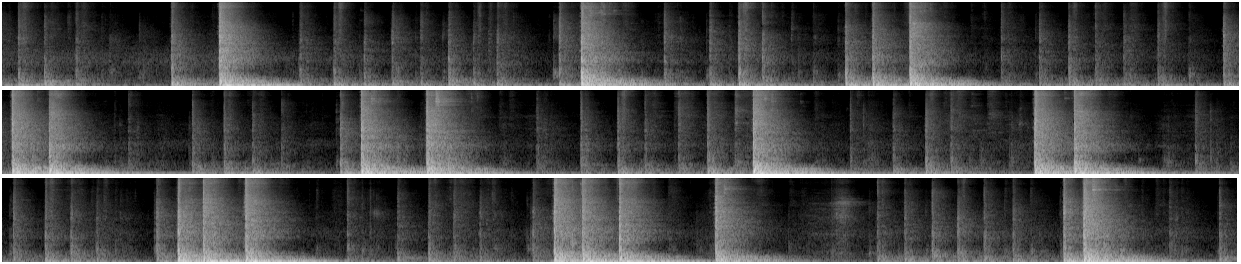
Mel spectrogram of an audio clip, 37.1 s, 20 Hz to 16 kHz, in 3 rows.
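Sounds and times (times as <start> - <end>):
punches thudding on heavy bag: 1.7 - 3.4, 5.6 - 6.6, 8.5 - 9.8, 12.3 - 13.5, 15.8 - 17.3, 19.8 - 20.8, 22.7 - 23.9, 26.3 - 28.0, 30.1 - 32.6, 35.3 - 36.4.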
